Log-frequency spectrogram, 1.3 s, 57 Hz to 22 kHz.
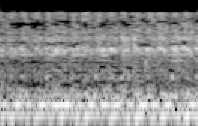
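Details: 1973 donk on 26-inch wheels with an old 350 V8, air cleaner not yet fitted: a short, even blip on a deep, steady V8 with no stumble or popping. It pulls clean and sounds healthy.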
